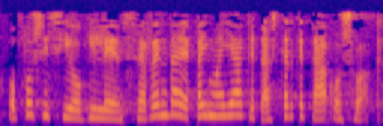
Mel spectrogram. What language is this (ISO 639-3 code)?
eus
